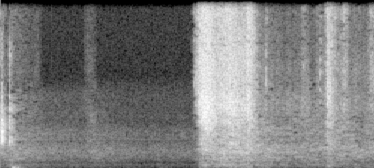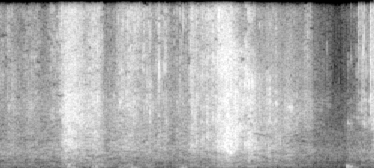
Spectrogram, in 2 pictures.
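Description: Plastic air-pillow packing cushions crinkling and rustling as they are carried and handled, in irregular bursts from about two seconds in. There is a brief knock at the very start.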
